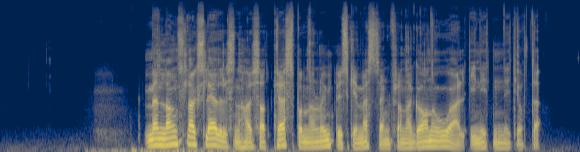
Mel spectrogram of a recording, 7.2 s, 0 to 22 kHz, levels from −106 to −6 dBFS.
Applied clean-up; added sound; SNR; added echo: neural mask model Resemble Enhance denoiser.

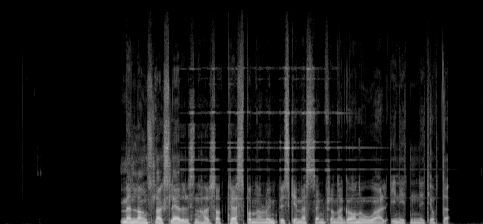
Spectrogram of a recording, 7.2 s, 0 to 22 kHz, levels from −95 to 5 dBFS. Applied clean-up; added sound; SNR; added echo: neural mask model DeepFilterNet 3.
